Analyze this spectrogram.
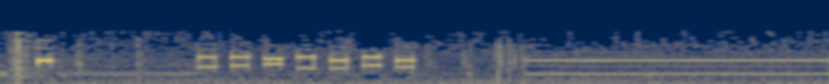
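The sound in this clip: Touch-tone telephone keypad beeps as a phone is dialed with its dial button: one short tone, then a rapid, evenly spaced run of six beeps, followed by a steady, unbroken tone. No talking.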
